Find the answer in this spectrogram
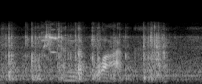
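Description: Glass nail polish bottles clinking and clattering against each other and a clear plastic drawer as they are moved around by hand, in a few short sharp knocks.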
